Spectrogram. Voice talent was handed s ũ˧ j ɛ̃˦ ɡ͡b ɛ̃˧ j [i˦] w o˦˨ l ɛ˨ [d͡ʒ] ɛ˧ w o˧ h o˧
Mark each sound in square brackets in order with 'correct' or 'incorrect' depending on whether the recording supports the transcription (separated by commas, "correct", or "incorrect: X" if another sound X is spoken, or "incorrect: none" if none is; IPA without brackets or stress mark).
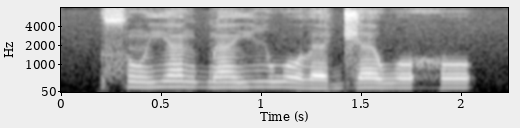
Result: correct, correct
